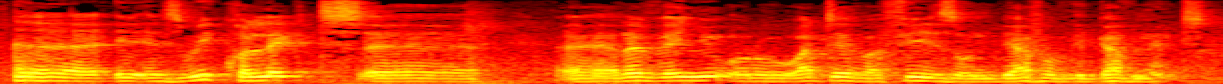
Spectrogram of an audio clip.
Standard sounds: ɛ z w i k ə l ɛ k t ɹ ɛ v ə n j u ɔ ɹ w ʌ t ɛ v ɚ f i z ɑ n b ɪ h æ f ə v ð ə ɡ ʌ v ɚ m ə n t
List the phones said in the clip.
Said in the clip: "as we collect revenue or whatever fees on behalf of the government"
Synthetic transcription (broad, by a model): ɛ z w i k ə l ɛ k t ɹ ɛ v ə n j u ɔ ɹ w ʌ t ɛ v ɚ f i z ɑ n b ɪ h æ f ə v ð ə ɡ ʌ v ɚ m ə n t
